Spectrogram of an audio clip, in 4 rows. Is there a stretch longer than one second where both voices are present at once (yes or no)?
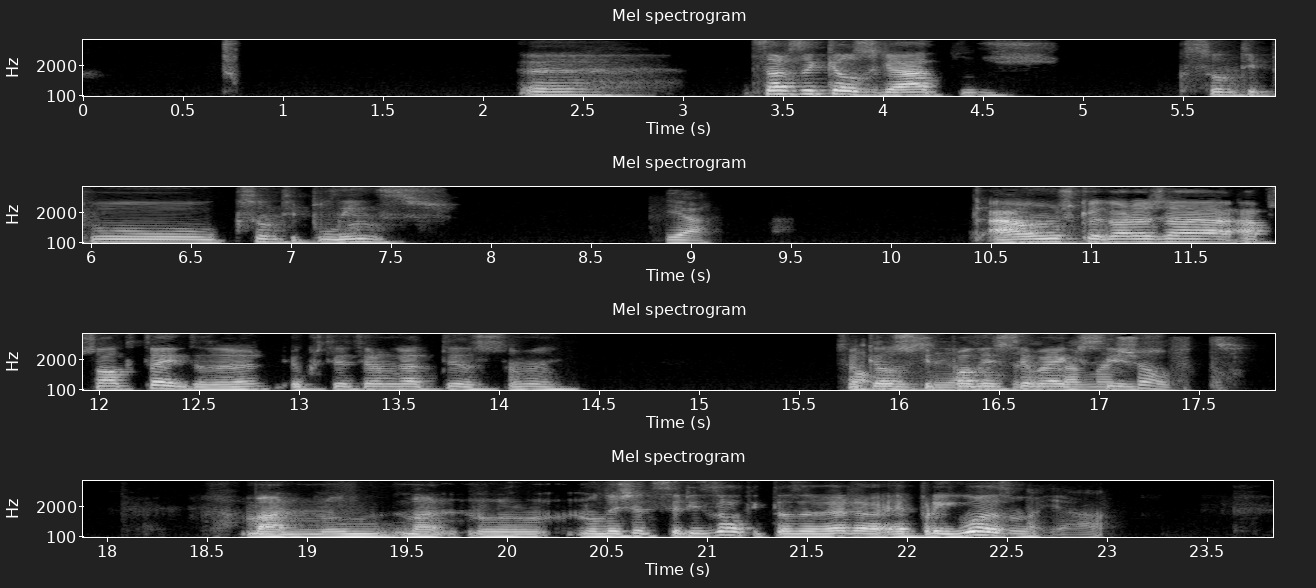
yes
